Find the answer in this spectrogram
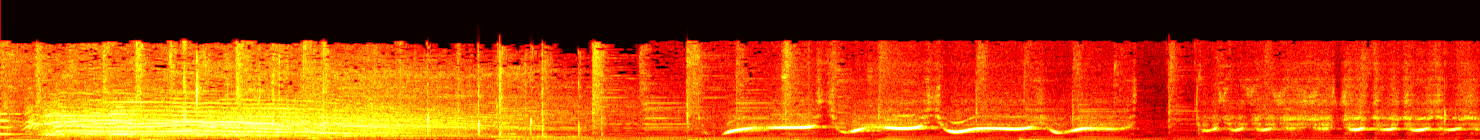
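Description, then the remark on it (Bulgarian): Loud shouting and cheering from a group of children gives way to a person whistling a bird imitation: a few warbling, sliding phrases, then a quick run of short repeated chirps. “Ох, вече и птици ли ще имитираш?”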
